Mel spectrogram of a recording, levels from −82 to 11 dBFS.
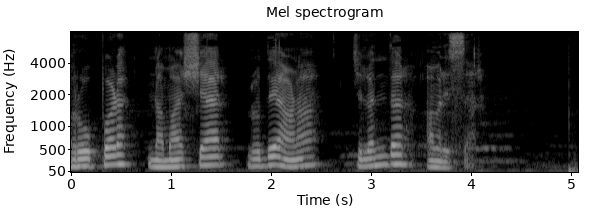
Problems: none marked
